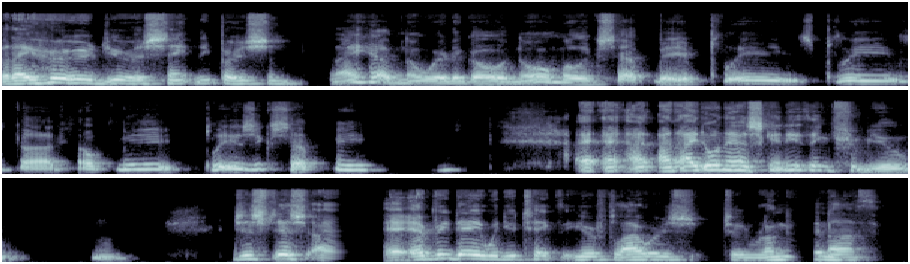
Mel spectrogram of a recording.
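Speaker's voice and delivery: mock crying, piteous pleading tone. Retelling a woman begging a brahmachari for help, imitating piteous crying. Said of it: "piteously crying like she was going to die".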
